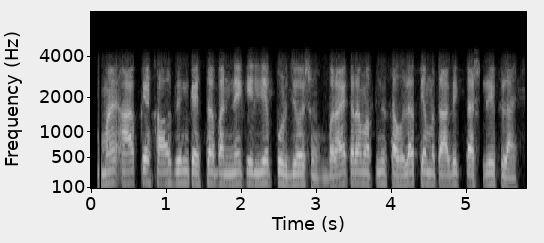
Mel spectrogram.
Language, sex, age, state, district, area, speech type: Urdu, male, 60+, Maharashtra, Nashik, urban, conversation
